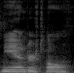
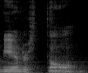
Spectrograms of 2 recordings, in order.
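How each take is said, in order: First: The last syllable sounds like 'tall' with t. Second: The last syllable begins with a th sound. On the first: The speaker calls it right. "It's Neanderthal, ... Tall?" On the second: The speaker calls it wrong. "not Neanderthal"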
